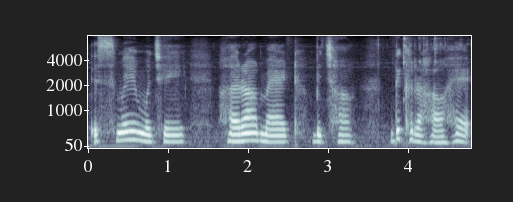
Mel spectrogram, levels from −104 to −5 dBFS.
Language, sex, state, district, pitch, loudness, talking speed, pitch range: Hindi, female, Madhya Pradesh, Katni, 180 Hz, -17 LUFS, 100 wpm, 175-205 Hz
